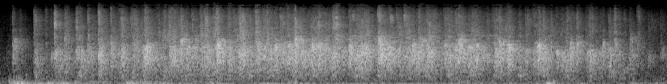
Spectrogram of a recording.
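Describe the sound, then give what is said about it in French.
Sustained audience applause for the speakers at a debate, a dense crackle of many hands clapping at a steady loud level for several seconds, with no one speaking over it. “Et donc merci euh, à, je dirais, à nos intervenants que je vous invite à applaudir chaleureusement.”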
